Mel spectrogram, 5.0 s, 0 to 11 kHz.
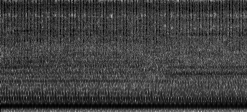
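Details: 2018 Subaru WRX base, Stage 1+ Cobb tune, Cobb intake, muffler/resonator delete: loud, lumpy idle with steady clicking about three times a second; owner suspects rod knock, cause still unconfirmed.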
